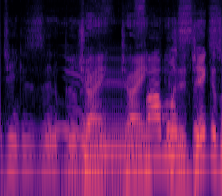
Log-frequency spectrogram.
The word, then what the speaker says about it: Jenkins: is in the building Jenkins or jenin don't say my name like that is a j can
